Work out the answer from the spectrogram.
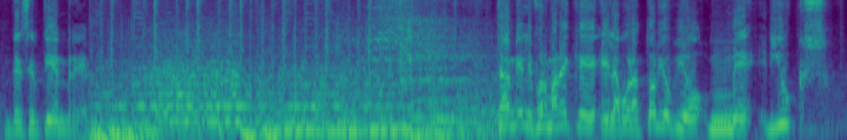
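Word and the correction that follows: bioMérieux: Latinoamérica, bueno, la, la pronunciación sería Biomerio el laboratorio Biomerio Latinoamérica presentó en México la prueba PCR múltiple para detectar coronavirus o COVID-19 en tan solo 45 minutos.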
